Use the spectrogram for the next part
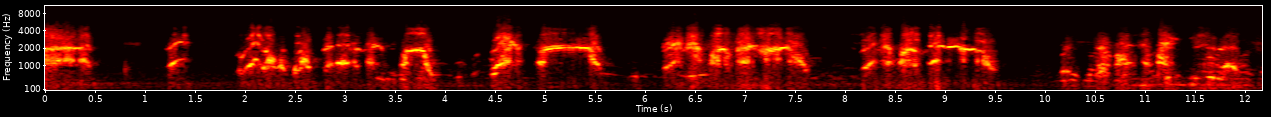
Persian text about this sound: در سایت کسوف ویدئوی زنی قرار داده شده که با داد و فریاد سعی می کند در مقابل ماموران پلیس که او را دستگیر کردند مقاومت کند.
